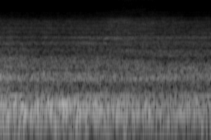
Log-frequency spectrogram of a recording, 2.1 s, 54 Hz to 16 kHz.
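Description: Diesel engine of a PRZSM3 self-propelled rail track machine running steadily as the machine rolls along the track and moves away. The sound slowly grows fainter.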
